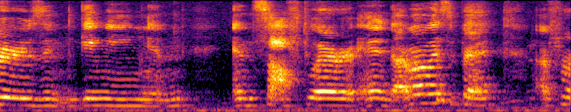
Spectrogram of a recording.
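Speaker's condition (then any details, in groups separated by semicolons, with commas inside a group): Cerebral palsy; uses wheelchair; diagnosed before age one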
